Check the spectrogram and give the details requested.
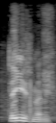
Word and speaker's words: Theismann: tidbit about Theismann was that's not even how you pronounce his name. Thiesman. You remember that story, right? In Notre Dame, his name was Thiesman, but they changed it for his Heisman run.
